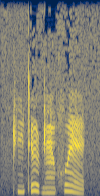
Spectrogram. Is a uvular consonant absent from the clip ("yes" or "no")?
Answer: no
